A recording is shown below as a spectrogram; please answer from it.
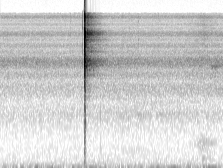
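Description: A single sharp click just under a second in, over a faint steady hiss.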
